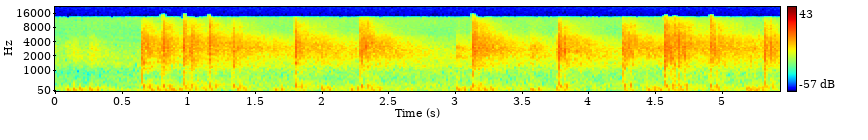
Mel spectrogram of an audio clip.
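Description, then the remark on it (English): A dense barrage of fireworks launching and exploding at night, sharp booms and cracks following each other in quick irregular succession over a steady low rumble, with no talking. “People who shoot fireworks get to enjoy sort of the same thing that rock stars and athletes get to enjoy, which is the cheers and adulation at the end of the night of 1,000, 10,000, how many people cheering for you.”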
